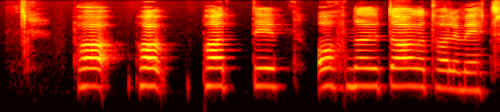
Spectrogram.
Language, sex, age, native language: Icelandic, male, 11, Icelandic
